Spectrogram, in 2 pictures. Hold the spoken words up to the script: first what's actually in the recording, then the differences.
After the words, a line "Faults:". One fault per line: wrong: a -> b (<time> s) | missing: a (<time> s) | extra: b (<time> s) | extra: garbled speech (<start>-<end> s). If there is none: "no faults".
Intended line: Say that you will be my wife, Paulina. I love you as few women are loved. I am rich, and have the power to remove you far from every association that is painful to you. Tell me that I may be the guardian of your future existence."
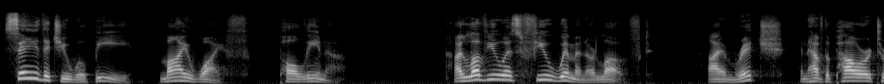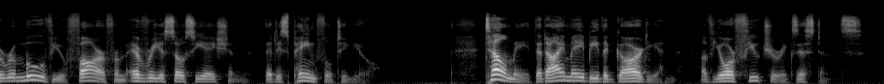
Say that you will be my wife, Paulina. I love you as few women are loved. I am rich, and have the power to remove you far from every association that is painful to you. Tell me that I may be the guardian of your future existence."
Faults:
no faults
